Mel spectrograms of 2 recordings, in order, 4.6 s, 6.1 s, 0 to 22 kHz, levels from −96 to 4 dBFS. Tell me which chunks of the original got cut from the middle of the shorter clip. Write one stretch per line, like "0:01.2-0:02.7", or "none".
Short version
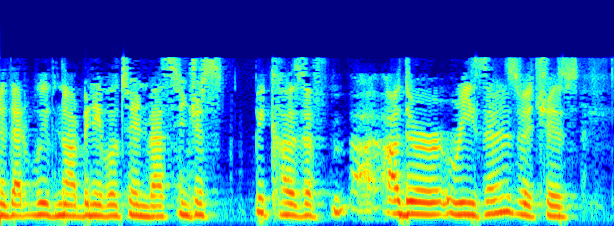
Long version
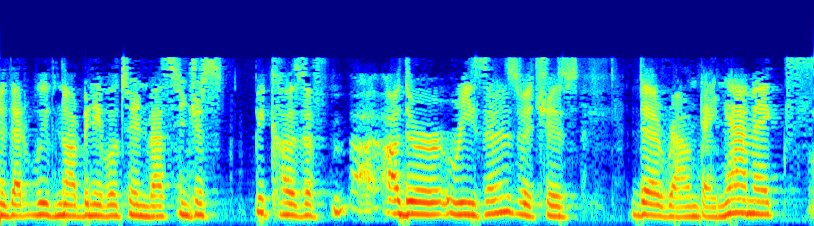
none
